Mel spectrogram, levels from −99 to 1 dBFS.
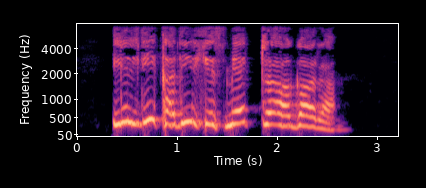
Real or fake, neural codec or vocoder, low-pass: fake; vocoder, 44.1 kHz, 128 mel bands every 256 samples, BigVGAN v2; 7.2 kHz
